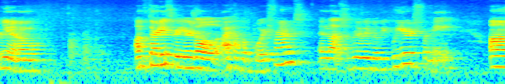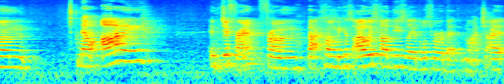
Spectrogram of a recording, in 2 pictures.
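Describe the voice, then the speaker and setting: A woman's voice: mid-range voice, fairly bright tone, slight background noise. Young Mexican woman, American-sounding accent, chatty self-deprecating speaker, distant mic in an echoey hall. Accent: American-sounding English. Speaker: conference speaker, PhD researcher. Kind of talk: conference talk with jokes. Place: conference hall.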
